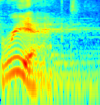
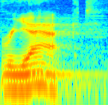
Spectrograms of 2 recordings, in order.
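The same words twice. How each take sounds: First: The stress is on the first syllable. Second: The stress is on the second syllable. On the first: It is the name of the library. "You're supposed to pronounce the first syllable uh, as the accent" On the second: It is the verb meaning to respond. "when it's a verb"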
